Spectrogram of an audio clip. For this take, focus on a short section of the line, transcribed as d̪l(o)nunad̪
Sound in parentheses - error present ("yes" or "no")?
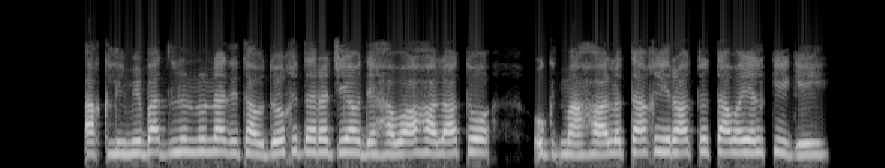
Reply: yes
